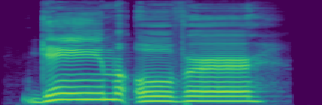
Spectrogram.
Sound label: Game over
